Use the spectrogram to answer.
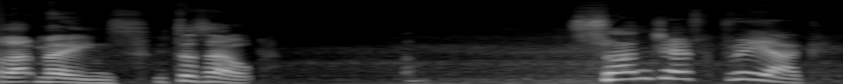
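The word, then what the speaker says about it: Слънчев бряг: Slanjev Briag is how you pronounce it.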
